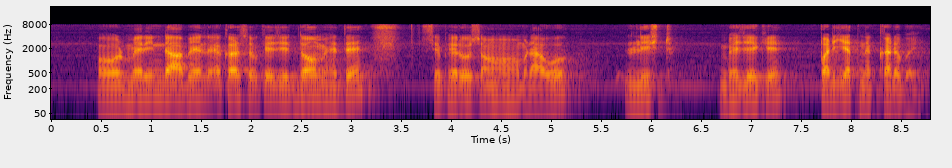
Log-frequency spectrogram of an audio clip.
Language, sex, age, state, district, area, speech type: Maithili, male, 18-30, Bihar, Saharsa, rural, spontaneous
